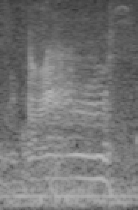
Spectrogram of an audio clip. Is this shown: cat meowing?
yes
